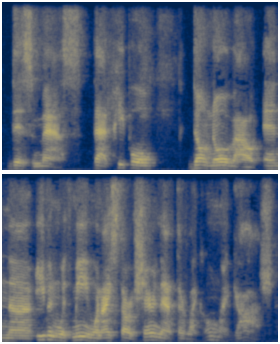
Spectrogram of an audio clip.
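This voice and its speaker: A man's voice: mid-range voice, a little slow. Upbeat guy hosting an interview, rambles a lot, ums everywhere, mid voice. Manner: upbeat, rambling with many fillers. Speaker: podcast host. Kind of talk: casual interview chat.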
